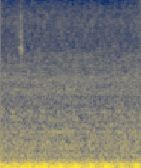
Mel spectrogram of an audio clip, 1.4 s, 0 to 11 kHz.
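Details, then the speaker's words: 1999 Dodge Ram 1500 V8, cold start after sitting: fires right up with no throttle and settles into a deep, steady, even idle with no knocks or ticks; normal cold idle. "man fired right up didn't have to didn't touch the gas don't have the foot on the gas yet"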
